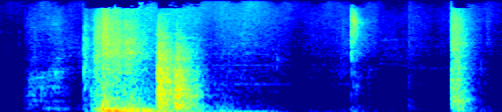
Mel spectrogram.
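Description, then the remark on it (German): A window is pushed shut with a heavy thunk that rings briefly, followed by two small, sharp knocks as the latch settles. “Warte mal, ich muss mal kurz das Fenster zumachen.”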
